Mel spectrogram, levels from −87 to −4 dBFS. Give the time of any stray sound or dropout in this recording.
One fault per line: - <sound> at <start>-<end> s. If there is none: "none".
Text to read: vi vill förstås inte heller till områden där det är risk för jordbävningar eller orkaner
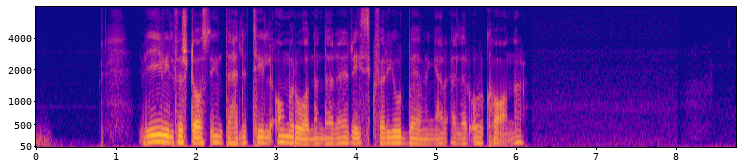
none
